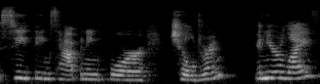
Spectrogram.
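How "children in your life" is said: ordinary talk, nothing marked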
